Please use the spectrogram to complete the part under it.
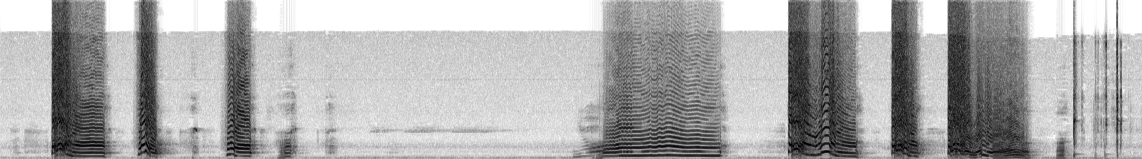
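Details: Teased puppy producing loud high yips and barks, then a long sustained whining howl of over a second, followed by more strained, wavering barks; steady low hum underneath.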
